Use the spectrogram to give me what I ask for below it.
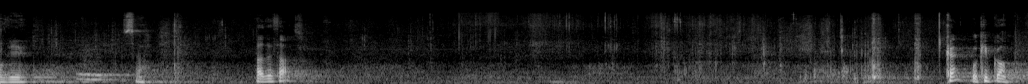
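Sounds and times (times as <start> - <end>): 
speech: 0.0 - 0.4, 1.2 - 1.8, 2.6 - 3.2, 9.5 - 10.2
chewing ice: 4.2 - 9.5.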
